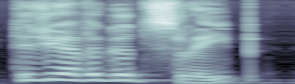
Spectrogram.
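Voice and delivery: high, cheery greeting; friendly rescuer. A narrator's reading. Coast guard to man just waking, friendly.

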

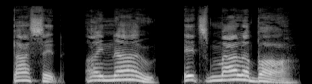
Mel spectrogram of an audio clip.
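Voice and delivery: put-on a feverish boy calls out; calling out in sleep. A narrator's reading. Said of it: "Paul called out in his sleep".

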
